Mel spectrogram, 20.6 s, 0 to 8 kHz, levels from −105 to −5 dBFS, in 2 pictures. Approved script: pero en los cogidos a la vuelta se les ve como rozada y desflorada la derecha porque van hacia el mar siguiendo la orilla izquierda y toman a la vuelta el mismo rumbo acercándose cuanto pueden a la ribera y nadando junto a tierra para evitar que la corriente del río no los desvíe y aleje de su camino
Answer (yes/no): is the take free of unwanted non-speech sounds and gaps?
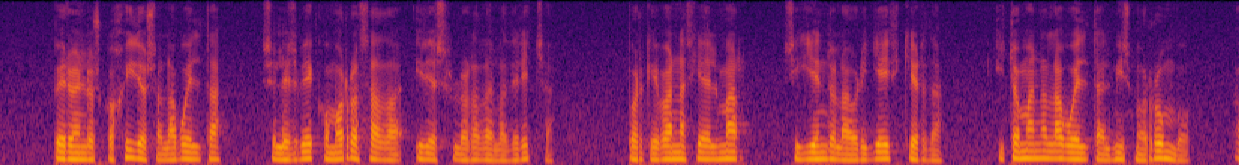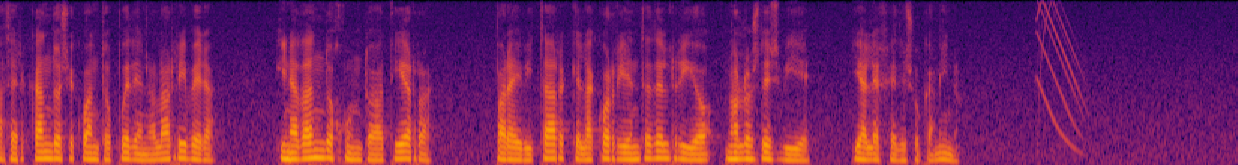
no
